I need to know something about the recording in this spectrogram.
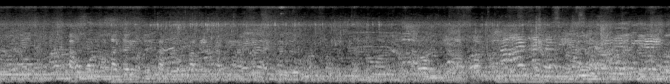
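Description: A large crowd of men, women and children chatters loudly outdoors.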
